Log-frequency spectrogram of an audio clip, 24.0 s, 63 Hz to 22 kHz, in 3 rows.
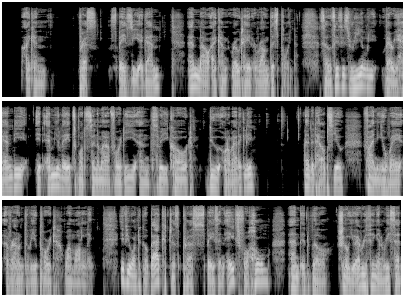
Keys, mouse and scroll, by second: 1.4 z, 3.1 z, 3.3-5.8 alt+drag, 5.8 alt+right click, 6.5 alt+middle click, 7.7 space, 7.9 z, 8.6-12.1 alt+drag, 12.1 alt+middle click, 13.3 space, 13.5 z, 14.3-17.3 alt+drag, 17.3 alt+middle click, 18.5 alt+click, 19.1 alt+middle click, 20.3 space, 20.5 h, 23.2 h, 23.4 alt+click.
